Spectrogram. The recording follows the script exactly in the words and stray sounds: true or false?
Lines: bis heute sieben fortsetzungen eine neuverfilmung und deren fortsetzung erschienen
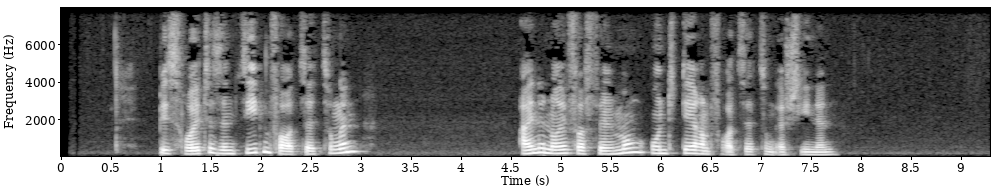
false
